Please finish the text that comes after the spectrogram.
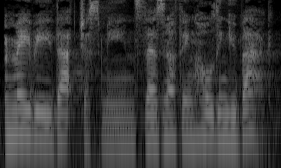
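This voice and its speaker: An actress playing a steadfast, protective mage heroine with a direct, firm way of speaking. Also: female voice, on the low side, steady tone, measured pace. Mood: reassuring.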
